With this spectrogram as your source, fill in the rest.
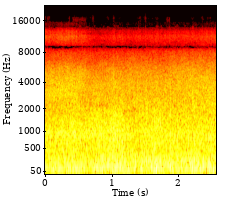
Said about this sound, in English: We have to fight against the wind.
